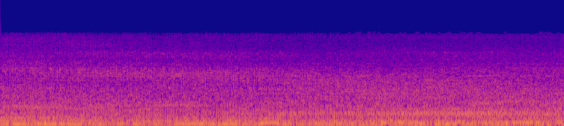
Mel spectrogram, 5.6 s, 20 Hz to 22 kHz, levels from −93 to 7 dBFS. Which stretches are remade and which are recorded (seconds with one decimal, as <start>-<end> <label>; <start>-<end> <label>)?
0.0-3.4 remade; 3.4-5.6 recorded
